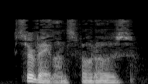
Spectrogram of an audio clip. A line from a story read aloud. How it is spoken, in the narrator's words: I said quietly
